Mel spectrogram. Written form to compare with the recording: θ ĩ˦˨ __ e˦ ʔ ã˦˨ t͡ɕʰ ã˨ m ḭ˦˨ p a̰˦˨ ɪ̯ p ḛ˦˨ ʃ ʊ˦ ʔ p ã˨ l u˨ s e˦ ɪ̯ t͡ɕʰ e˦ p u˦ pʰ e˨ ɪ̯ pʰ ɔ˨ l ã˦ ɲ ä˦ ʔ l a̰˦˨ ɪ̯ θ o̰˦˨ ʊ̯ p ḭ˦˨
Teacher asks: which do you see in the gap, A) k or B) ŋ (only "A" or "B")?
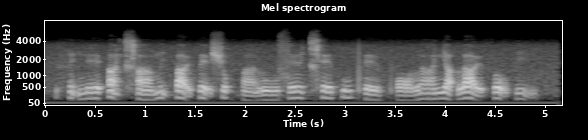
B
